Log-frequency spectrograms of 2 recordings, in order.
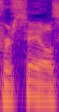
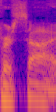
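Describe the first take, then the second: First: It is said the local English way, 'ver-SALES'. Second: It is said the French way, 'ver-SIGH'. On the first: This is the usual local name. The speaker calls it right. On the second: This sounds pretentious. The speaker calls it wrong.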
